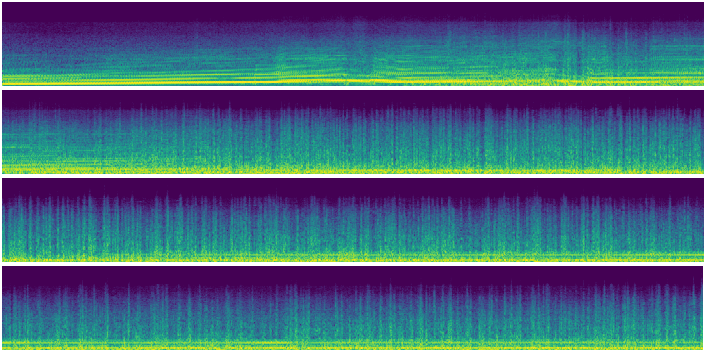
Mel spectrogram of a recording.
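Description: Custom tube-chassis car's engine and exhaust, heard from the open cockpit, accelerating hard. The pitch climbs, drops sharply at two upshifts about three and a half and six seconds in, and climbs again. It then settles into a steady cruise under heavy wind noise.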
